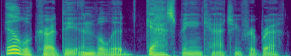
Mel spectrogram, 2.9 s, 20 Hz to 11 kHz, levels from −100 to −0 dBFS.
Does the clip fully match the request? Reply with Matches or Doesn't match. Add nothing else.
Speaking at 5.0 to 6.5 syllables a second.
Doesn't match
